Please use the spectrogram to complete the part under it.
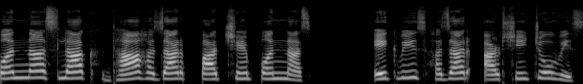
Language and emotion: Goan Konkani, neutral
